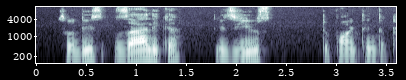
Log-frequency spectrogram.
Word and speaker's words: ذلك: just reminding you that it is pronounced as zalika but this alif is omitted because of constant usage and it's written as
